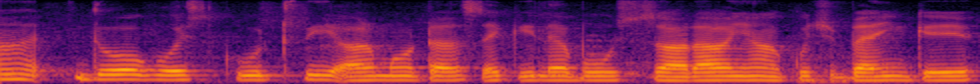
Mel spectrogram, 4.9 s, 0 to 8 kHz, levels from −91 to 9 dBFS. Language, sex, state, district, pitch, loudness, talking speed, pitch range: Hindi, female, Bihar, Araria, 145 Hz, -17 LUFS, 170 wpm, 145-160 Hz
